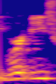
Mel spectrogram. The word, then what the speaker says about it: Brittany: So it would just be Brittney Trainum, and that's spelled B-R-I-T-T-A-N-Y. I think I'm the only Brittney Trainum in the world to be exact.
